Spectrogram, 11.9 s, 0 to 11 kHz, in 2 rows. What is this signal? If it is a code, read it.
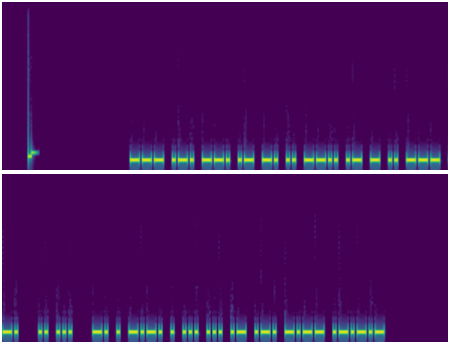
Morse code, heard as a keyed tone, about 30 wpm, 700 Hz. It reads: ORGANIZATION IS NECESSARY.
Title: Sentences from Top 1000 Words - Review Part 5 - 30wpm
